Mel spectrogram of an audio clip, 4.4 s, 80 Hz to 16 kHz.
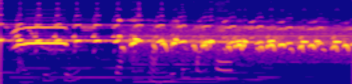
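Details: Greater sand plover flock calls used as a lure for night net trapping during August 2024 migration: a few clear, high, drawn-out whistles, then a fast run of short trilling chirps from several birds together.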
